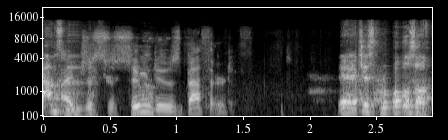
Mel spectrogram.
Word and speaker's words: Beathard: But didn't matter because CJ beat hard and the 49ers. Wait, that's how you say his name? No, it's Beathard, but it sounds better.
